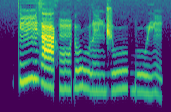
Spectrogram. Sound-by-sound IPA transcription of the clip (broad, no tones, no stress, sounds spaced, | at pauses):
t ĩː z aː x õː ɗ ʊ w u l ĩ n d͡ʒ uː ɡ͡b uː j ĩ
